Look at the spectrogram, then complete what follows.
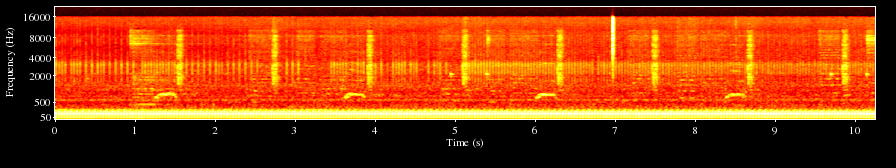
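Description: Car engine idling, heard from inside the cabin as a steady low hum while the car stands still. A short, rising-then-falling tone repeats about every two and a half seconds over it, with a few faint clicks.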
